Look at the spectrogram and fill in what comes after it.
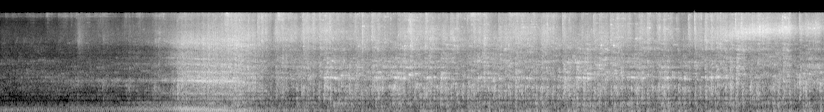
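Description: Diesel-hauled express passenger train approaching and passing close by at speed. The locomotive's rumble builds and peaks about four seconds in, then the coaches' wheels clatter steadily over the rails.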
